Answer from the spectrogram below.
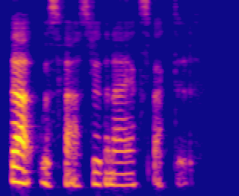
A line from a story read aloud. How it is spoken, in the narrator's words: Uther chuckles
